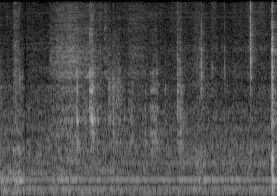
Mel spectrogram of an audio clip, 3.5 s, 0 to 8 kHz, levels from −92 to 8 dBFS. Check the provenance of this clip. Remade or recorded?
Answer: recorded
